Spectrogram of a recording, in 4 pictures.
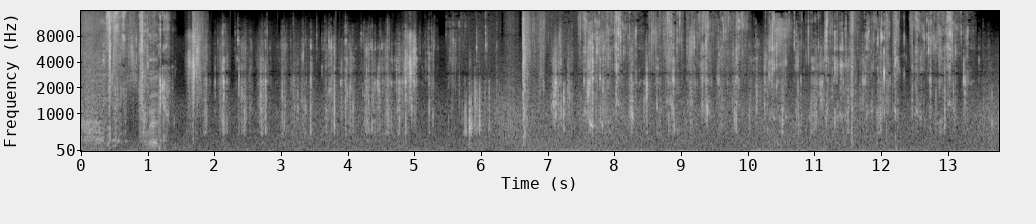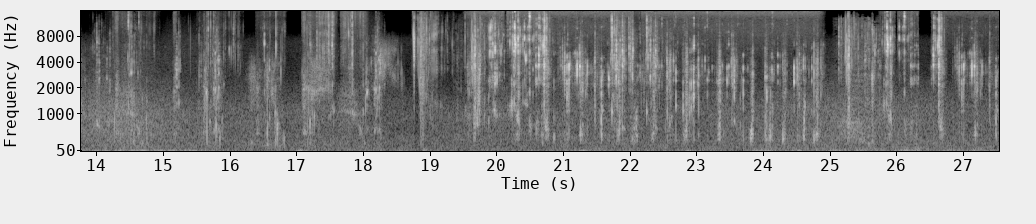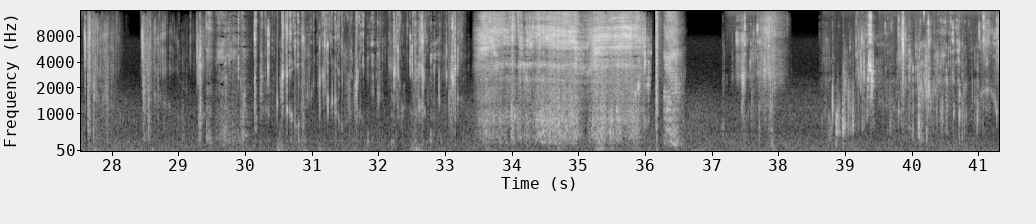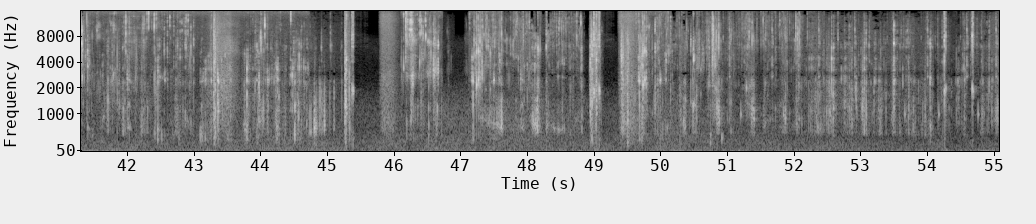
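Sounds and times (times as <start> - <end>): crunching and chewing: 0.0 - 36.6, 37.2 - 55.0
loud slurp: 33.4 - 36.6.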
